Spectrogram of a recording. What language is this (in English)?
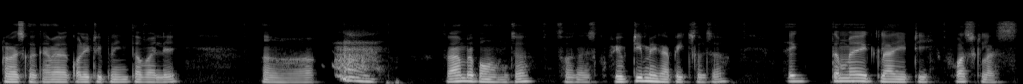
Nepali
